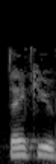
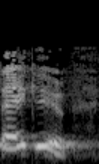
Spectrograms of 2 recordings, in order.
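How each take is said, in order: First: It is said with doubtful hesitation. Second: It is said with joyful excitement.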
